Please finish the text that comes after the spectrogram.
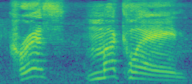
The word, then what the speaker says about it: Chris McLean: I'm your host, Chris McLean.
